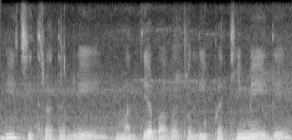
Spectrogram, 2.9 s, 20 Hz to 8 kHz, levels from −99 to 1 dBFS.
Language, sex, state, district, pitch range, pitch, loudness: Kannada, female, Karnataka, Bangalore, 155-175 Hz, 165 Hz, -15 LUFS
